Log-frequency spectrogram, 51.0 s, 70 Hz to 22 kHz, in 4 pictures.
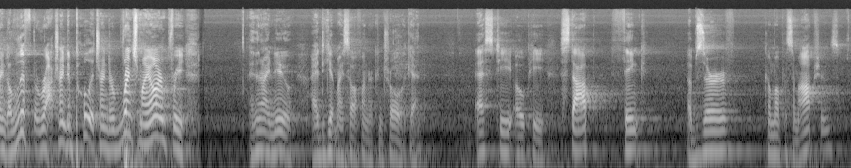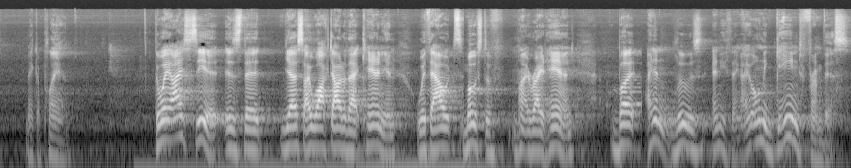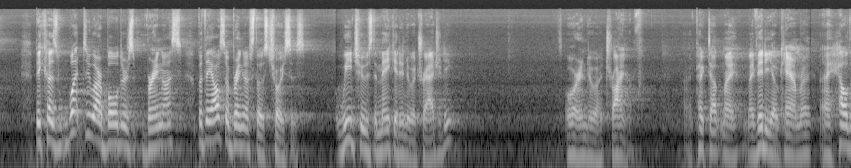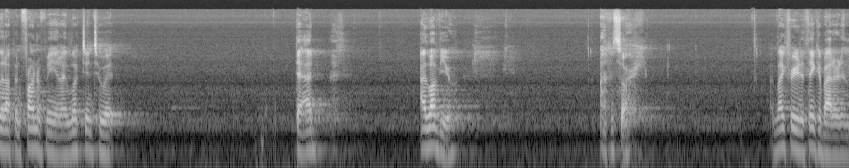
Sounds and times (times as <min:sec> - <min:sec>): Male speech, man speaking: 0:00.0 - 0:02.8, 0:03.7 - 0:06.5, 0:07.1 - 0:13.9, 0:15.1 - 0:21.4, 0:22.0 - 0:25.5, 0:26.1 - 0:32.4, 0:34.0 - 0:40.2, 0:42.7 - 0:43.2, 0:44.6 - 0:45.4, 0:47.3 - 0:48.2, 0:49.8 - 0:51.0
Narration, monologue: 0:00.0 - 0:51.0.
